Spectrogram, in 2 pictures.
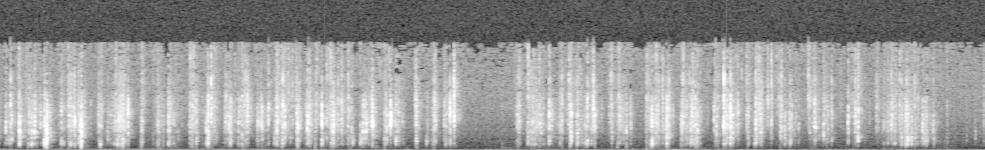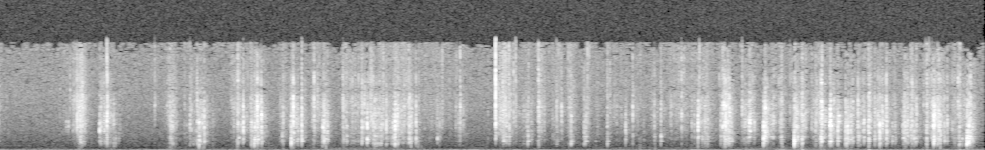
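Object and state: Shaving foam squished on a ceramic plate.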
